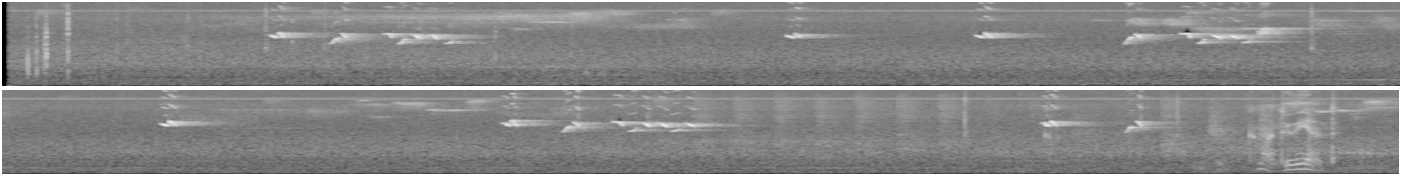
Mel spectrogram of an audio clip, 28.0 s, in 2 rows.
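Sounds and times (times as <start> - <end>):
distant birds chirping: 0.1 - 27.9
songbird whistling: 2.6 - 7.0, 7.8 - 8.5, 9.7 - 10.5, 11.2 - 13.4, 15.6 - 16.3, 17.7 - 21.4, 24.3 - 25.8.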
